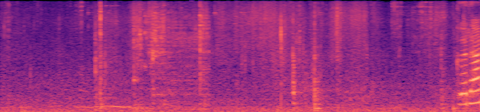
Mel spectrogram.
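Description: Light metallic jingling and scattered knocks and footsteps on a stage floor, with a woman starting to speak right at the end.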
